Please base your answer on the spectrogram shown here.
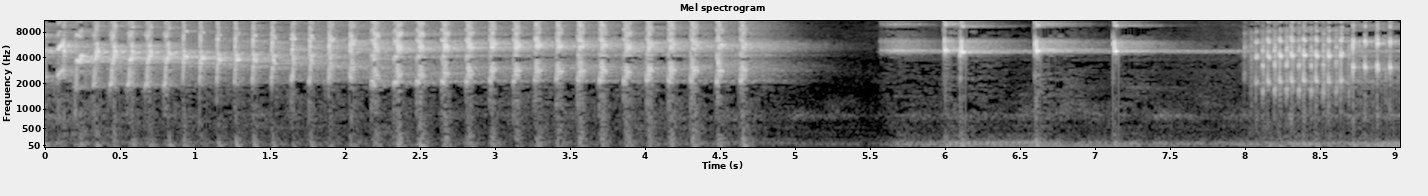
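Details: A lovebird's extended ngekek, a lure to call a rival: nearly five seconds of rapid shrill buzzing pulses, then a pause, a few sharp separate chips, and a fresh burst of chatter.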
